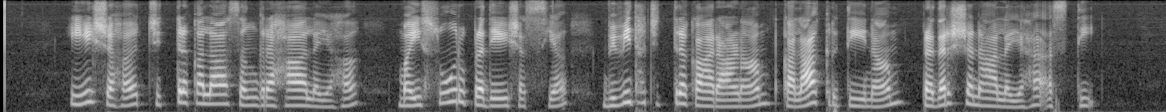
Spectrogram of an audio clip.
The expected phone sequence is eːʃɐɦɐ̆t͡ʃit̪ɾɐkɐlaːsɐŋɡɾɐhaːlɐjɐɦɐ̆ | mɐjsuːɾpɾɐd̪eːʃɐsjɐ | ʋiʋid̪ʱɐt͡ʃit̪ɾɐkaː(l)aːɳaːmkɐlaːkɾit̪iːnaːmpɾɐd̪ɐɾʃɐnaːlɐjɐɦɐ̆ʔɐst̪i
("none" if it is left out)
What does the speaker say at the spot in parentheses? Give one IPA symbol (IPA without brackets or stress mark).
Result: ɾ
